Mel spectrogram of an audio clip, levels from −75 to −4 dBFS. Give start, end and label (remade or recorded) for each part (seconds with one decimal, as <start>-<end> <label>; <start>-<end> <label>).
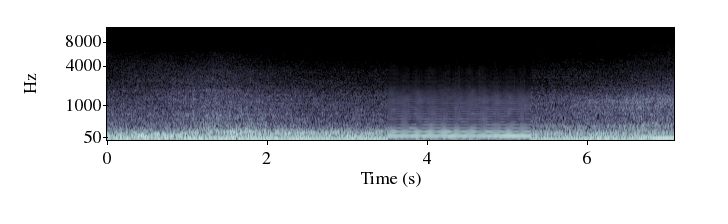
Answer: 0.0-3.5 recorded; 3.5-5.3 remade; 5.3-7.1 recorded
